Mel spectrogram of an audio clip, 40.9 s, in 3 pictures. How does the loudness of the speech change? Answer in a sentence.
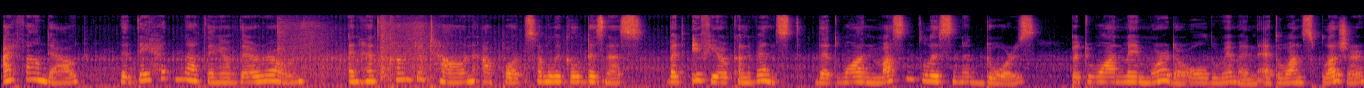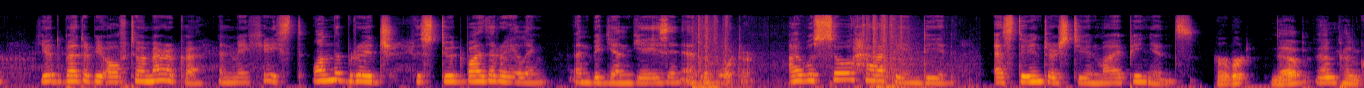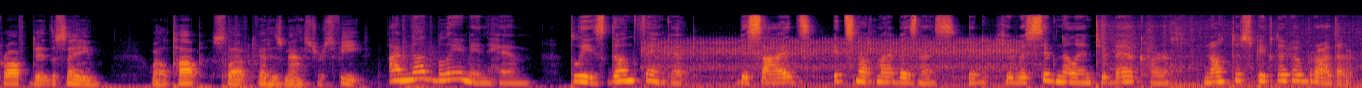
The volume of the speech stays about the same.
